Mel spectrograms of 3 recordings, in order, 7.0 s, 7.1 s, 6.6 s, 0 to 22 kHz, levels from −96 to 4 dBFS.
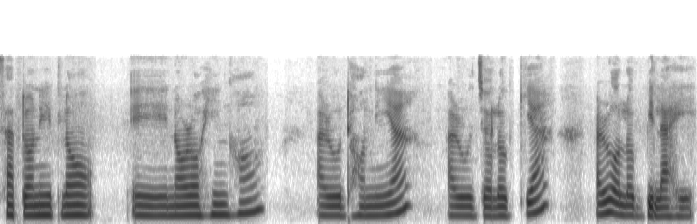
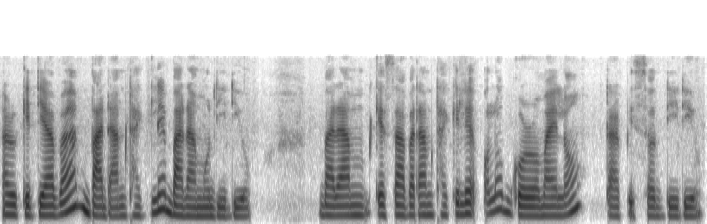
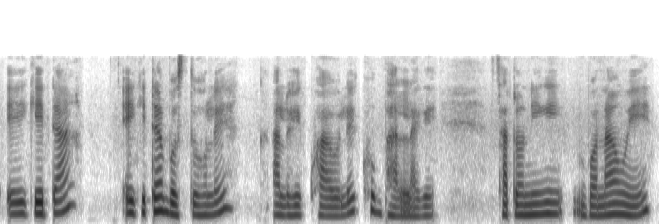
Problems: background sounds at intervals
